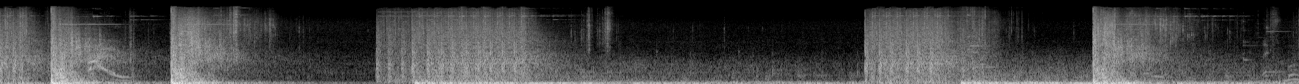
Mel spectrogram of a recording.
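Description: Loud bursts of automatic gunfire and heavy shots from the Fallout 3 Operation Anchorage battle against communist troops, with repeated sharp blasts and sustained rattling volleys that ring out close, with a few short pauses between bursts.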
